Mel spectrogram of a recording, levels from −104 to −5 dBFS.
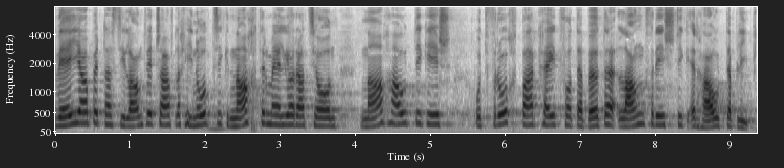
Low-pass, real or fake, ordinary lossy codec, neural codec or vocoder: none; real; none; none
